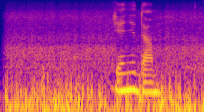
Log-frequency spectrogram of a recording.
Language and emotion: Russian, neutral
